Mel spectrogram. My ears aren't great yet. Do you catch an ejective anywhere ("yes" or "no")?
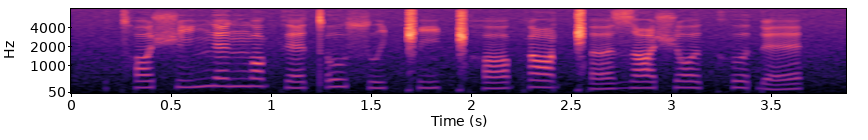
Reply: yes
